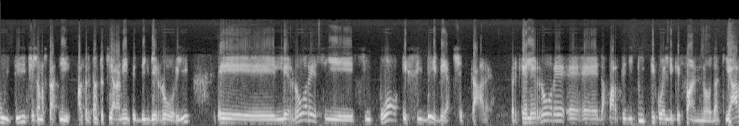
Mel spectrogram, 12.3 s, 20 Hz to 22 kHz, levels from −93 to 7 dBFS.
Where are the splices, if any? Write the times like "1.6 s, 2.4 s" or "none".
none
